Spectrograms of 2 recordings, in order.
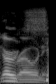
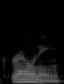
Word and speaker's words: Groening: Groening. Say the name. No, it's Groening. – That was Groening. – No, that's how it's spelled. – Yeah. – But it's pronounced Groening.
